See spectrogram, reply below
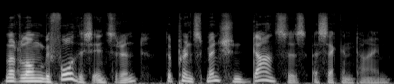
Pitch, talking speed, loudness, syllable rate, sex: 125 Hz, 180 wpm, -20 LUFS, 5.9 syllables/s, male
